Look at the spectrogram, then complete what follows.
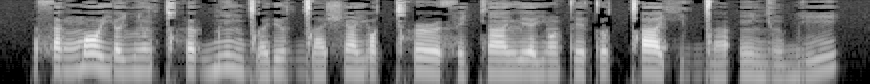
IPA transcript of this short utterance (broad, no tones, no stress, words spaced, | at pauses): saŋ͡mɔjœ ʎõǀʰœɡ͡bĩɡ͡ǀœ ɾʲoɡ͡ǀa ʃãjɔǀʰə˞sɪ cãlʲa jõtɪto ǀaçi ɡ͡ǀãʔĩɟõ ɡ͡bi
